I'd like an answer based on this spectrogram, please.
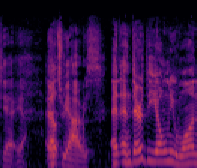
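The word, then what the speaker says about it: L3Harris: Laris? Am I pronouncing it right? Yeah. L3 Harris.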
